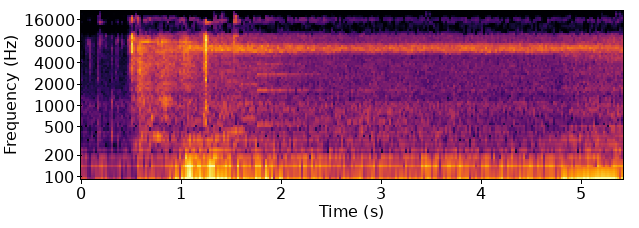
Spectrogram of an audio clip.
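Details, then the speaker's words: 2012 Ford Fusion 2.5L that stalls randomly, especially right after starting: brief crank, then catches and settles to a low, slightly uneven idle that later surges; engine stalling after restart. "hit in the gas slowly and it just died oh instead of hitting the gas slowly we'll give it some RPM and now it I'm hitting the RPMs and it wants to die"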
